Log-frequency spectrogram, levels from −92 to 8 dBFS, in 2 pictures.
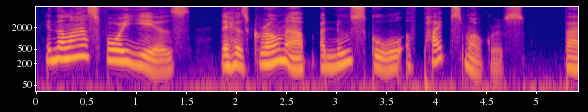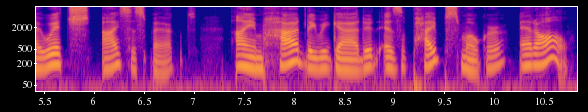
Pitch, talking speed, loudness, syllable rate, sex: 180 Hz, 160 wpm, -19 LUFS, 4.0 syllables/s, female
